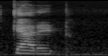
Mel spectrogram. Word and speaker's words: caret: गाजर वाला कैरेट नहीं, CARROT वाला कैरेट नहीं, CARET वाला कैरेट. दोनों की प्रोनाउंसिएशन सेम होती है.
